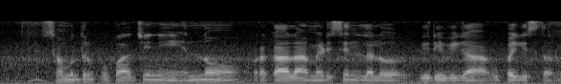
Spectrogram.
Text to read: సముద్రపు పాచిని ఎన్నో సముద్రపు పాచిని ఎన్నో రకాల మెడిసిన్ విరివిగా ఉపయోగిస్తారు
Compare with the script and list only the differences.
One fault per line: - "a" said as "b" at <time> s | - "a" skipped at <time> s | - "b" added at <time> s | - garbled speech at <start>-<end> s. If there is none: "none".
- "సముద్రపు పాచిని ఎన్నో" skipped at 2.1 s
- "లలో" added at 3.7 s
